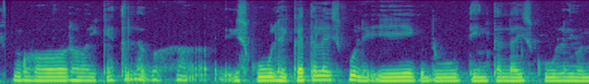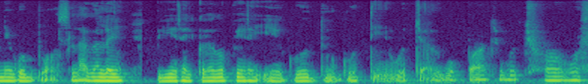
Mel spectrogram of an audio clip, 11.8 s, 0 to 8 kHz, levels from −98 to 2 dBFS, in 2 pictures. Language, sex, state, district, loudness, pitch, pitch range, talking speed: Hindi, male, Bihar, Muzaffarpur, -18 LUFS, 130 Hz, 125-145 Hz, 170 wpm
